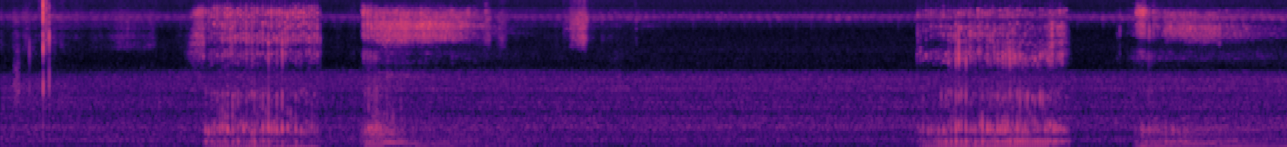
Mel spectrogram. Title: Zeus snoring 💤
